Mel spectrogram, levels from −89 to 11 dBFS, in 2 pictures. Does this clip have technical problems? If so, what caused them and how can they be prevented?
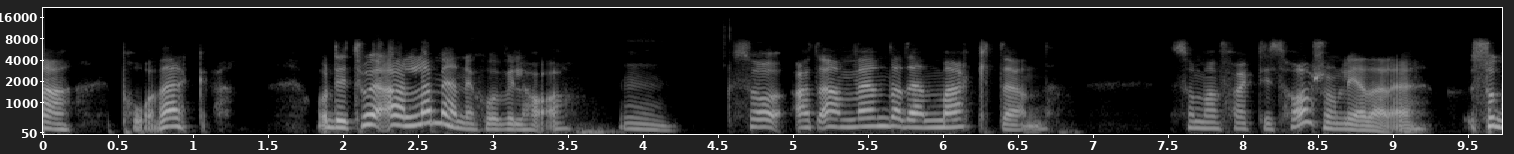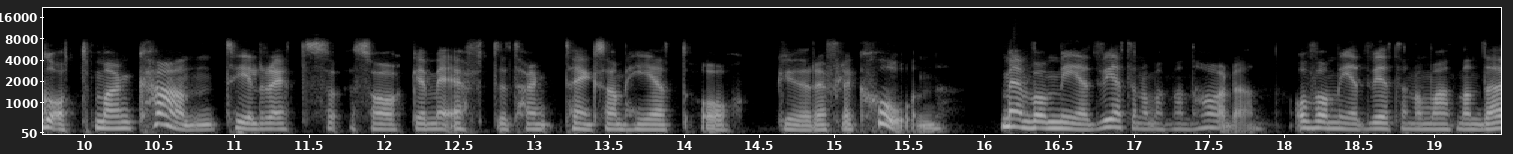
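Yes. Around 3.31 to 3.41 s and again at 16.65 to 16.71 s there's a brief rough, noisy patch: a lost packet rebuilt from error correction. The next packets carried low-bitrate copies, so there's no gap, just grainier sound. A steadier, less congested network path would prevent it.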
